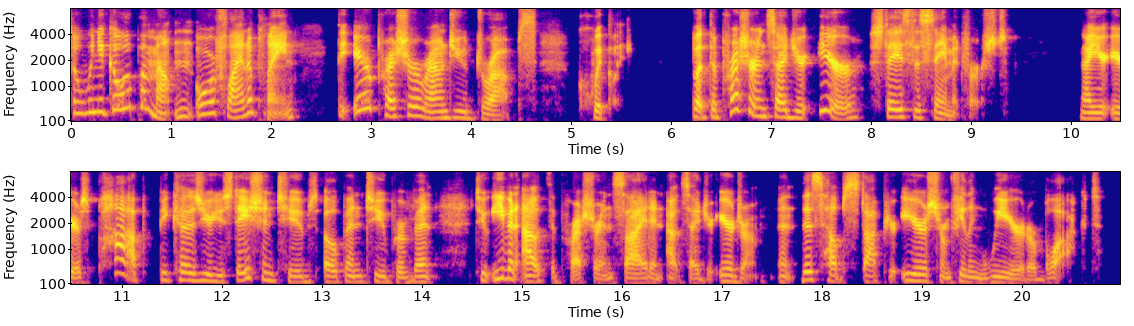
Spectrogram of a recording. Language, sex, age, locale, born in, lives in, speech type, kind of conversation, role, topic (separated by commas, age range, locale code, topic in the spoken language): English, female, 60-64, en-US, United States, United States, read, expert-assistant, expert, Why do your ears pop when you go up a mountain or fly in a plane?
